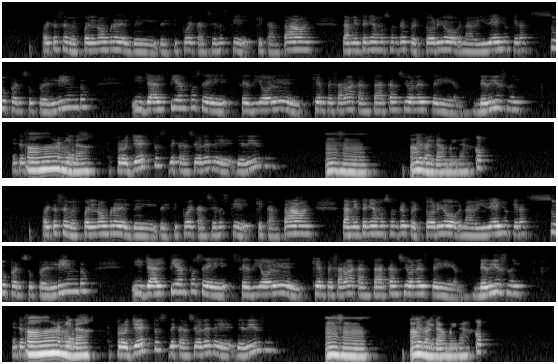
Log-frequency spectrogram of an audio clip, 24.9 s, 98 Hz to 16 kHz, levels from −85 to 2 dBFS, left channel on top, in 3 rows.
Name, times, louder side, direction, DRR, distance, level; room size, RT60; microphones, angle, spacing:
voice 1, 0.6-4.7 5.1-7.9 8.2-9.7 10.3-16.1 16.8-17.2 17.5-17.7 18.4-20.8 22.8-23.5 23.7-23.8, right 3 dB, 35° right, 0.5 m, -27 dB
voice 2, 17.0-17.9 21.5-22.1 22.7-23.6, right 6 dB, 90° right, 0.4 m, -17 dB
8.8 x 8.3 x 2.9 m
head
